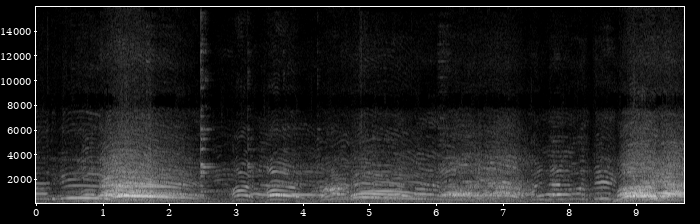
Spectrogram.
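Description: A large crowd of devotees at Mahakaleshwar temple in Ujjain shouts and chants together in loud, rising and falling waves. Voices overlap close by, with occasional metallic clinks.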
